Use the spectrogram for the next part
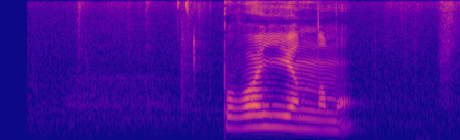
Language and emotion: Russian, sad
